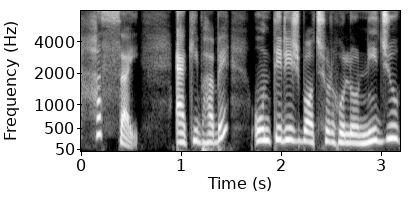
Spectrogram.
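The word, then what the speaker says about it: 八歳: যেমন আট বছর কিন্তু হাঁচি সাই নয় বরং এটাকে বলে হাস সাই।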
